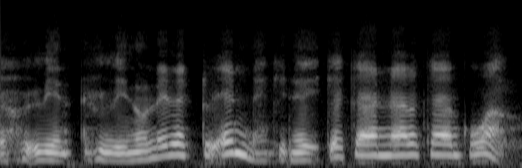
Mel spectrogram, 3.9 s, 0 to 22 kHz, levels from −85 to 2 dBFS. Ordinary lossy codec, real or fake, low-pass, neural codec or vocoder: none; fake; 19.8 kHz; autoencoder, 48 kHz, 32 numbers a frame, DAC-VAE, trained on Japanese speech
